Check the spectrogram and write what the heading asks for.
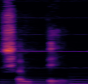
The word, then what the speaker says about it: Champaigne: французском живописцев ломан происхождение п де Шампань иногда произносится шампейн пока-пока до свидания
